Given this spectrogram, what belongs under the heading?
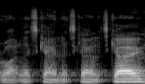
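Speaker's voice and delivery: ordinary delivery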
